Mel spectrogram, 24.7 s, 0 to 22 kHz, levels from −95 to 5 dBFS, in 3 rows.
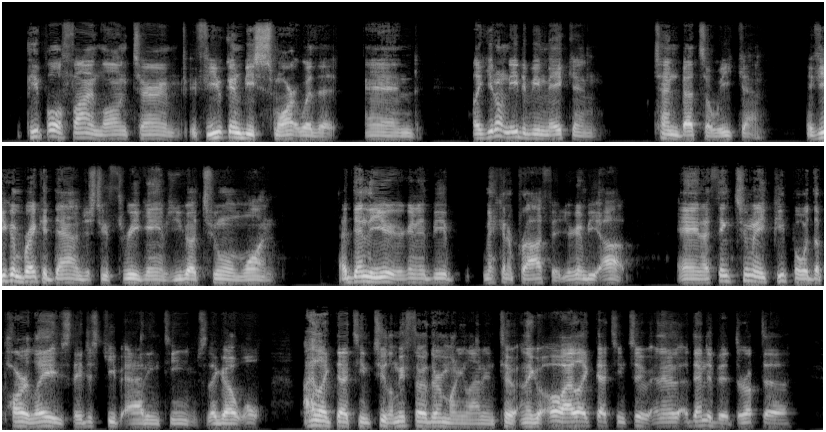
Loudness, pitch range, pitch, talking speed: -22 LUFS, 100-135 Hz, 115 Hz, 260 wpm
